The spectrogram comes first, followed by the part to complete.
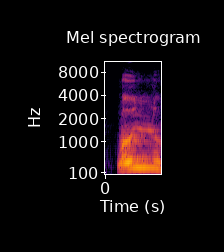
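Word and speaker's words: قل: কুল এবং কুল এই দুইটাকে যদি আমরা শুদ্ধভাবে উচ্চারণ করতে না পারি, তাহলে মারাত্মক ভুল হয়ে যাচ্ছে। খেয়াল করুন, কুল হু আল্লাহু আহাদ, এই আয়াতের অর্থ হলো, হে রাসূল আপনি বলুন তিনি আল্লাহ একক।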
